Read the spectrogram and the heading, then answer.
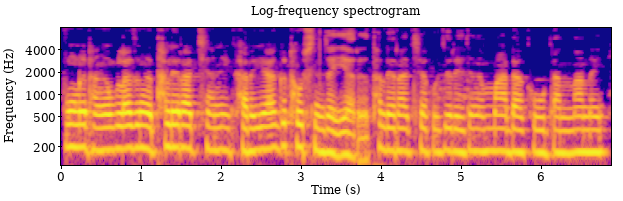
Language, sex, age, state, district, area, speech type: Bodo, female, 30-45, Assam, Udalguri, urban, spontaneous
